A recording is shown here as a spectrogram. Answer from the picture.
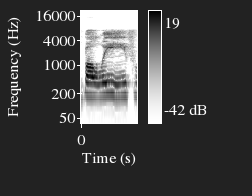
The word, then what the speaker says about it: Bleav: But I will tell you that we joined a new network called Believe, B-L-E-A-V, but it's pronounced Believe, like you believe and I believe and we believe.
